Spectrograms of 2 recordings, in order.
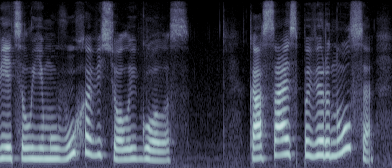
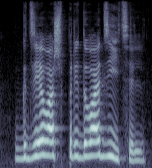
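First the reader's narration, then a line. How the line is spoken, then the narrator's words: Sharp question. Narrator (Russian): резко спросил Вайл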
